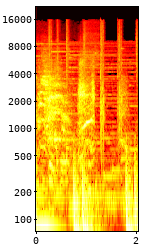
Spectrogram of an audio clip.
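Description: Background hip hop music with a deep bass line and a gliding vocal line.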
